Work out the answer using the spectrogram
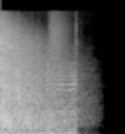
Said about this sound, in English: He grabs his gun and runs over to the window. He points it out the window. He squeezes the trigger.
